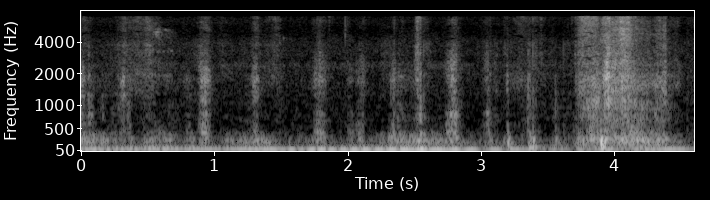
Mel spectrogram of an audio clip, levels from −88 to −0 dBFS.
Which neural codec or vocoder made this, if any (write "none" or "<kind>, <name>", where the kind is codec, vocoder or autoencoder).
none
